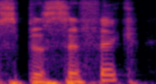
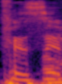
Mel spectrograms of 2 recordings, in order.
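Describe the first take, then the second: First: The word begins with an 's' sound. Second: The word begins with a 'p' sound. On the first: The speaker calls it right. "one of the words I was pronouncing wrong" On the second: The speaker calls it wrong. "I said Pacific"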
